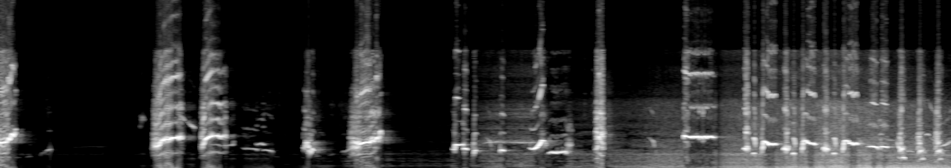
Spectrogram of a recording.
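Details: Oriental magpie-robin of the Tretes type used to provoke rival birds: loud rasping bursts and short whistles at first, then thinner high whistles over a steady low hum and background noise.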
